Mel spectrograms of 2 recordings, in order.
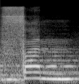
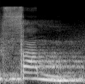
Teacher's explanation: Nah, bacanya jangan fan, karena setelahnya ada mim, jadi fam. Dimasukkan si suara N-nya ke mim, jadi suara N-nya kayak nggak ada.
